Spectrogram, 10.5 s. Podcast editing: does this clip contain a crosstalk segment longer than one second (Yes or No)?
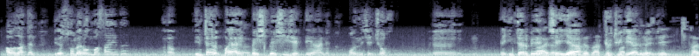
Yes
